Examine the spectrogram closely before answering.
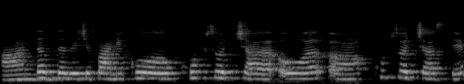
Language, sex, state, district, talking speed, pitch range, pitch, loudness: Marathi, female, Maharashtra, Pune, 130 wpm, 250-285 Hz, 260 Hz, -31 LUFS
